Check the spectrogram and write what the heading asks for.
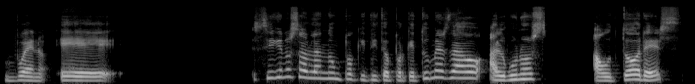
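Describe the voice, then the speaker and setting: Female interview host, mid-pitched, hesitant and winding questions. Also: lively intonation, measured pace. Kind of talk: conversational interview.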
